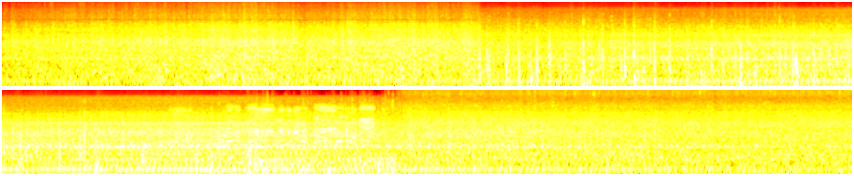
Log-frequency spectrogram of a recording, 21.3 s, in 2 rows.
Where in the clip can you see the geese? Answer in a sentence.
You can hear the geese from 12.7 to 15.4 s.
